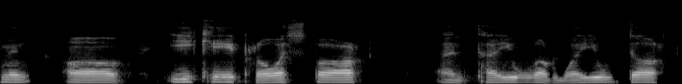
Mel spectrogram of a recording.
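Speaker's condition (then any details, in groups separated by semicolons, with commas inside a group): Cerebral palsy; unable to walk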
